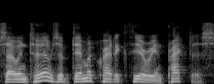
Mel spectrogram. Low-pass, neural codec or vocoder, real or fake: 7.2 kHz; none; real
